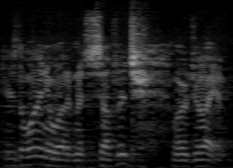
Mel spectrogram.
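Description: A man's voice: medium pitch, fast talker, over loud music, lightly acted. An actor playing a chatty, deferential hotel bellman in a 1940s film, polite and talkative. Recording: muffled 1940s film soundtrack.

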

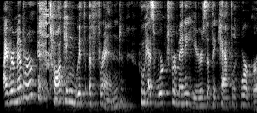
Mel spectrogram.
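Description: An older woman pastor delivering a sermon from notes in deliberate, measured phrases, with asides to her congregation. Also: medium pitch. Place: indoors in a church sanctuary at a pulpit. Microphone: gooseneck pulpit microphone. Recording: echoey church sanctuary.

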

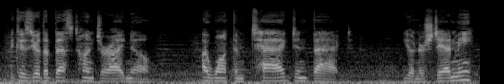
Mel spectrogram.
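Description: Game role: actress as resolute female warrior chief, firm orders, proud, clear music underneath. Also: low voice, moderate pace, lightly acted. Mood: stern. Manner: firm, commanding. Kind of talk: dramatic video game acting. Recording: music behind dialogue.

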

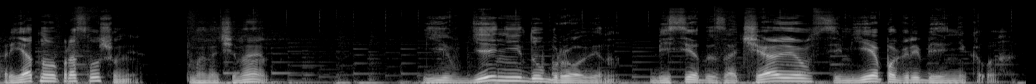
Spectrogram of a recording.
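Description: Low, mellow male audiobook narrator over music. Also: very animated, slow pace. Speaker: narrator and actor of an audio play. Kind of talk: scripted narration, audiobook storytelling.

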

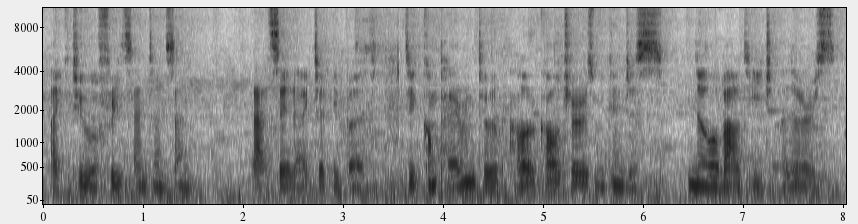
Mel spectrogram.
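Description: A man's voice: on the low side, fairly even intonation, moderate pace, creaky, music in the background, poor audio. A man from Iran, an international student, giving thoughtful interview answers in a university lobby.

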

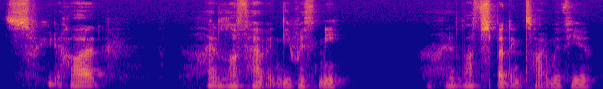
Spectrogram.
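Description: A man voicing a shy, adoring young boyfriend in an ASMR roleplay, with soft, breathy, pleading, hesitant speech. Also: mid-range voice, steady tone, takes it slowly, heavily acted. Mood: longing, tender.

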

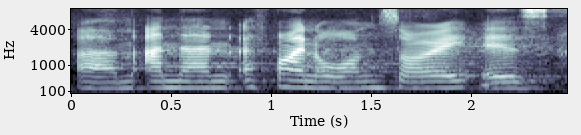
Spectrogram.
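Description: A woman speaking as a panelist at a live conference discussion, measured and practical, listing points one by one. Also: lowish voice, completely flat delivery, pushed and bright. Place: large conference hall stage. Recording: hall with long reverb.

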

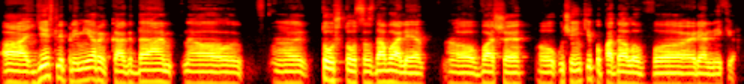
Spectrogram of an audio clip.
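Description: A middle-aged man asking interview questions on a video call, picking his words deliberately and with hesitation. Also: lowish voice, little pitch movement, a little mellow, clear, resonant tone. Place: indoors, small room, video call.

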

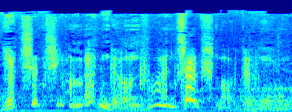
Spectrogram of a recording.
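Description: An actor playing a mysterious, menacing male blackmailer in a crime radio play, whispery, deliberate and commanding. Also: high-pitched, wildly swooping pitch, vocal fry, heavily acted. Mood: cold menace. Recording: noisy vehicle ambience.

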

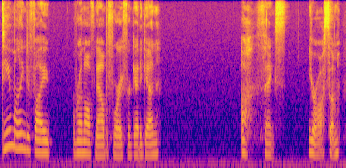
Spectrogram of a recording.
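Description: A woman's voice: mid-range voice, unhurried, close to an everyday voice. Woman voicing a whispering young werewolf man. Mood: nervous, polite. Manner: mostly hushed, urgent whispering to himself. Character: young male werewolf soldier, anxious and secretive. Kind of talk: ASMR roleplay audio.

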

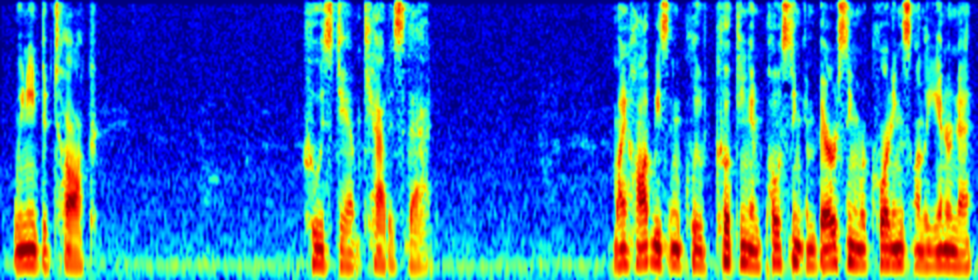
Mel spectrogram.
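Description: A man voicing a stern, bossy older sister who scolds in a cold, flat way. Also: on the low side, voice pushed down, lightly acted.

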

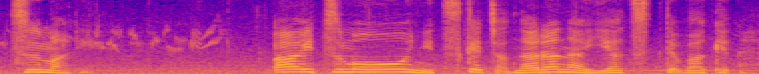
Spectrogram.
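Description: A woman's voice: on the high side, fairly quick, slight background noise, close to an everyday voice. An actress playing a forthright female character in a fantasy game, with a pointed, questioning manner. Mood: inquisitive.

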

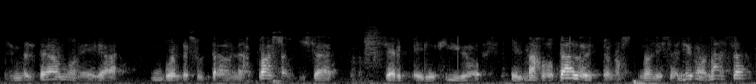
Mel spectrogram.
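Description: A man's voice: low-pitched, moderate pace, husky. A man with an Argentine accent giving political analysis in a radio interview, repeating phrases for emphasis. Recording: narrow phone-like line, muffled.

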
